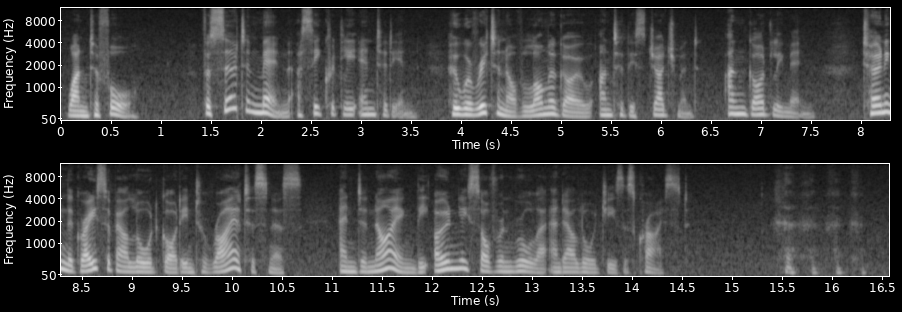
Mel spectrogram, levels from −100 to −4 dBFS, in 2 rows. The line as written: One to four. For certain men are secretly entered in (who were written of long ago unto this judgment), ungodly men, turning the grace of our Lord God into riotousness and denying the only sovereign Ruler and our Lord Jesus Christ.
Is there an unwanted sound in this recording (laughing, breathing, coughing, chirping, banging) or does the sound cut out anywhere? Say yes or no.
yes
